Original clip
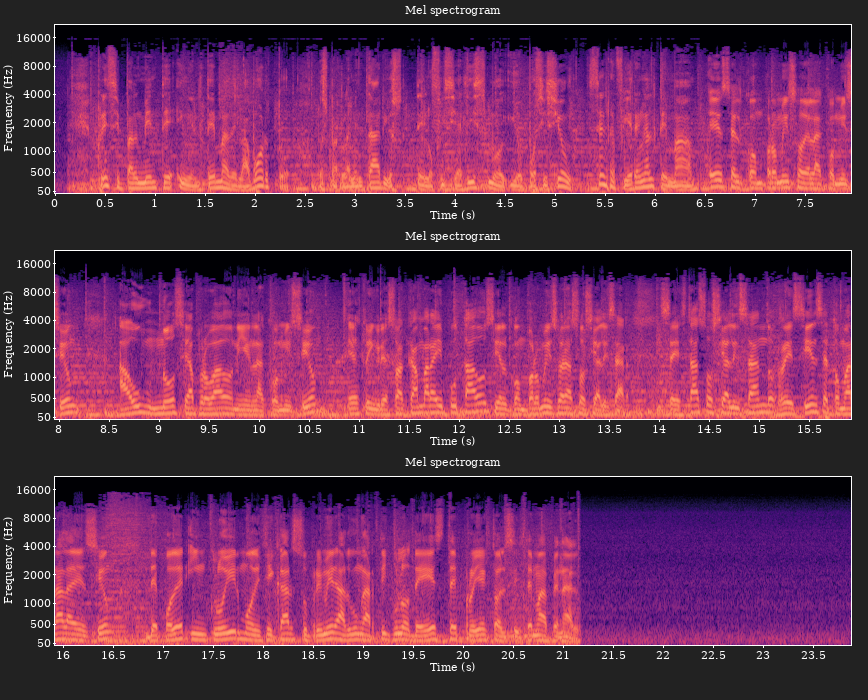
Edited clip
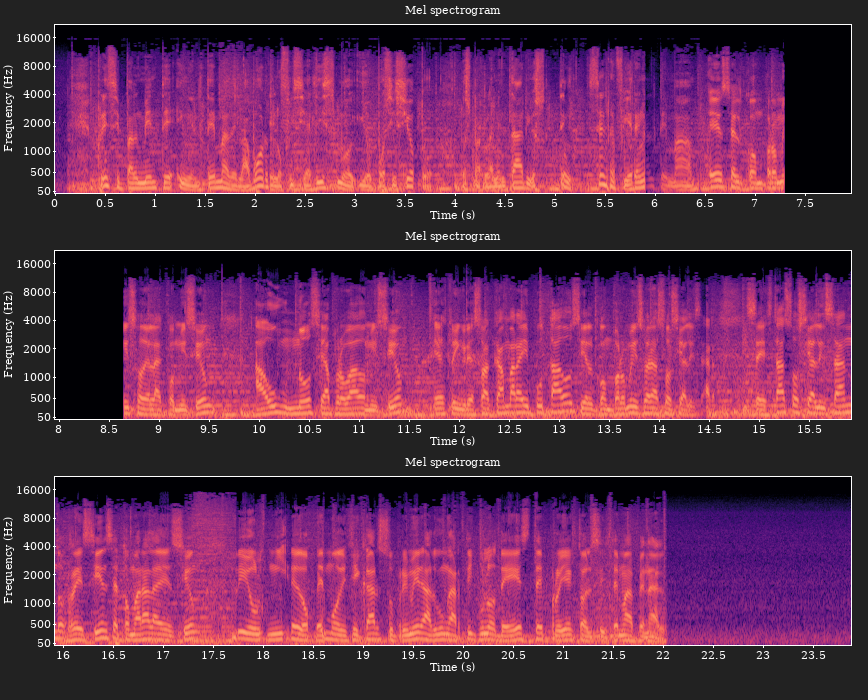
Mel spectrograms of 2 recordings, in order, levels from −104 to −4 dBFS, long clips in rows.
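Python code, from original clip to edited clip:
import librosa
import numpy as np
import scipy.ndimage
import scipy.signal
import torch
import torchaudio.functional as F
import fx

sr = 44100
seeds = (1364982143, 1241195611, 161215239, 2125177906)

y = fx.edit(x, sr, fx.move(start_s=3.66, length_s=1.43, to_s=2.15),
    fx.fade_in_span(start_s=5.9, length_s=0.56),
    fx.insert_silence(at_s=7.29, length_s=1.36),
    fx.cut(start_s=9.7, length_s=0.5),
    fx.fade_out_to(start_s=13.23, length_s=0.38, curve='qsin', floor_db=-23.5),
    fx.reverse_span(start_s=16.87, length_s=0.88), tone=tone)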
